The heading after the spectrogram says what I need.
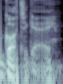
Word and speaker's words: Gotouge: Yes, Koyoharu Gotouge. I think that's... You haven't anglicised that too much. That's the overly anglicised pronunciation of it.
